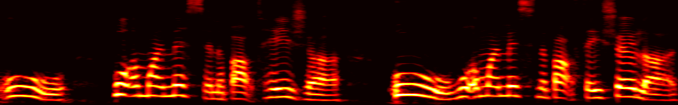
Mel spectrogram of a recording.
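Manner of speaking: snide, scornful, derisive put-on musing voice. Speaker complains about people who nominated them: mocking imitation of others' thoughts. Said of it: "have a thing in their head thinking".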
